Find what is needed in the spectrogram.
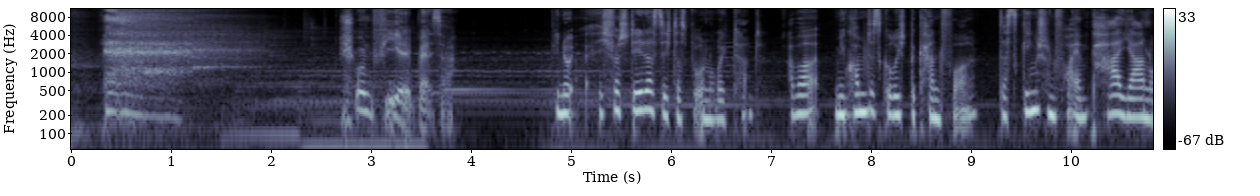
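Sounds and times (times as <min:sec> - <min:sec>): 
long audible voiced deep exhale: 0:00.0 - 0:02.1
speech: 0:02.8 - 0:03.9, 0:04.8 - 0:10.8.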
